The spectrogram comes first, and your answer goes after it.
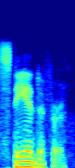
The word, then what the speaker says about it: Standafer: I'm going to do my very best to pronounce the T because some of our best friends for years, their name was Sandifer. So when I Oh, first saw your name, I thought I have a hard time pronouncing it Standafer.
